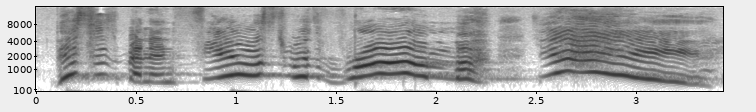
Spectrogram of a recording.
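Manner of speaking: high, loud hammed-up cheer; squealing mock party host; excited shout. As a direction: trumpet it like a proud host with a rum fruit bowl. Host cheerfully announcing rum fruit.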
